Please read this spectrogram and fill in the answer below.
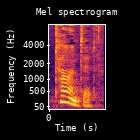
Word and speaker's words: talented: Talented. Talented. Need to be clear on the second D.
